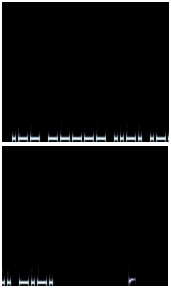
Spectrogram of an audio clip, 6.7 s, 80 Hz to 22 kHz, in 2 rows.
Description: Morse code, heard as a keyed tone, about 21 wpm, 700 Hz. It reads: W0FLC
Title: USA Callsign DE Callsign - 5 Characters - 20wpm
